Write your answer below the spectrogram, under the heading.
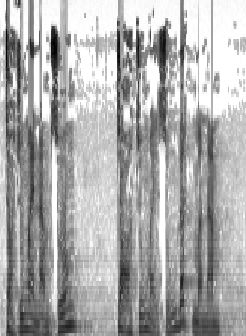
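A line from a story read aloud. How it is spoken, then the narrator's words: Shout. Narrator (Vietnamese): Trọng hét lên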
